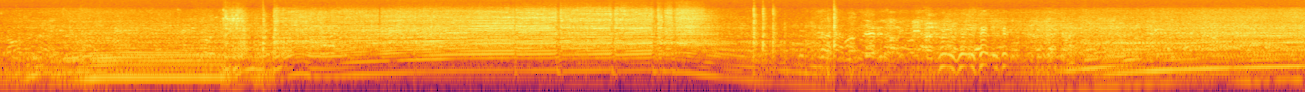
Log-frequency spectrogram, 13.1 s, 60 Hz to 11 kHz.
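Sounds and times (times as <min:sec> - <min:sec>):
car engine revving hard: 0:00.0 - 0:08.4, 0:09.4 - 0:13.0.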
